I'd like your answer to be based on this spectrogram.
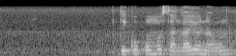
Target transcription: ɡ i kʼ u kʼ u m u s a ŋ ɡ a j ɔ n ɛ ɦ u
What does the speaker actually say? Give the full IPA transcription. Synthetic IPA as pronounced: d i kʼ u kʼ u m u s a ŋ ɡ a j ɔ n a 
